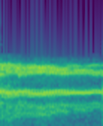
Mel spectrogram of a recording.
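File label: transporter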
